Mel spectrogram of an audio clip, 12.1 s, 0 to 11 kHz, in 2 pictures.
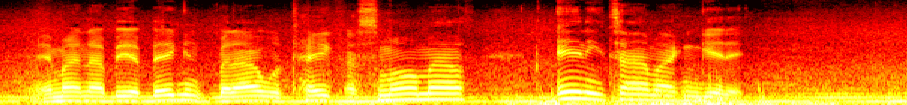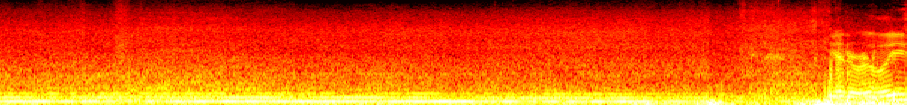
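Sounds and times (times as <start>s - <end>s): low motor hum: 0.0s - 12.0s
wind on microphone: 3.4s - 12.0s.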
